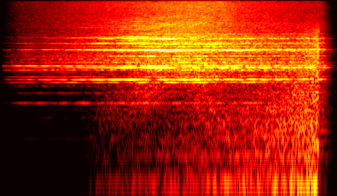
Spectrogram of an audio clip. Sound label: Tonal FX F#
